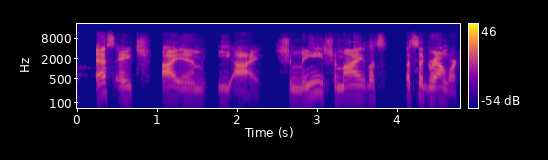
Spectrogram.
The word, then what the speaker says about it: Shimei: Like, how are we going to call him? Okay, we'll go with, you want Shemai? We'll go with Shemai.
